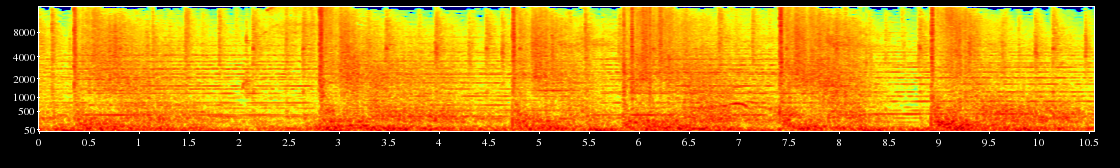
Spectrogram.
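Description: Infantry mortar firing, about six sharp launch reports one to two seconds apart, over music.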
